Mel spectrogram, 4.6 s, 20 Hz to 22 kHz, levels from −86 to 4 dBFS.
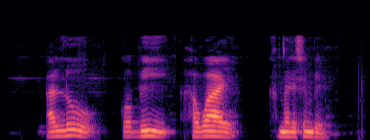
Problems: none marked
